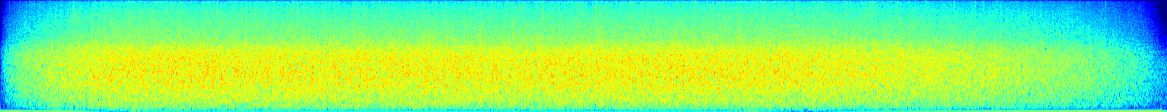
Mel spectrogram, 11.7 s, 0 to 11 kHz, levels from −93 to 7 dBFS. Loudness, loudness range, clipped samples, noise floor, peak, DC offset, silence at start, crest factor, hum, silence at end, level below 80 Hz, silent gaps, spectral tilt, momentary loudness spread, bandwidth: -15 LUFS; 3 LU; under 0.1%; -39 dBFS; -4 dBFS; under 0.1%; 0.05 s; 14 dB; none; 0.05 s; -60 dBFS; none; -1 dB/octave; 10 LU; 11 kHz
